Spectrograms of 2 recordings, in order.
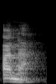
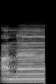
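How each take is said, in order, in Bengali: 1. শেষ স্বরধ্বনিটি হ্রস্ব রাখা হয়। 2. শেষ স্বরধ্বনিটি দীর্ঘ করে টানা হয়। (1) "আমরা লম্বা করি না" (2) "আনা বলি না"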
